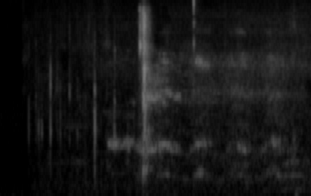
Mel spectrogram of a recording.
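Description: A cat meows once or twice, fairly faint and somewhat distant, with a quiet room background and no talking.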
